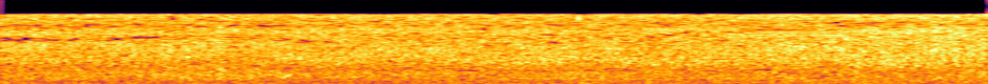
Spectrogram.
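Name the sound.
flowing river water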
